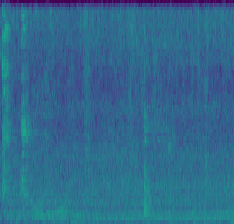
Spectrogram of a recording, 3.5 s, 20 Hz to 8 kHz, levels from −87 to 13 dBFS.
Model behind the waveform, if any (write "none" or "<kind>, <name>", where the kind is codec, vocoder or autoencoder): none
